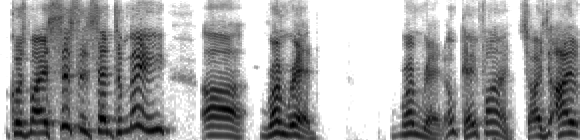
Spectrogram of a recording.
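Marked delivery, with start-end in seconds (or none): none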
